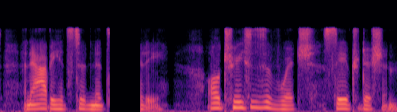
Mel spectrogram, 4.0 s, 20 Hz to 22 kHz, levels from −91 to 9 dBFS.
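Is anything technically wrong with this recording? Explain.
Yes, there's a playback stall from about 1.09 to 1.41 s, roughly 0.32 s where the speech just cuts out mid-flow and then picks back up. What you're hearing is the output going silent because the player most likely starved for data or had its audio thread blocked, so nothing reached the output until it caught up. The band-limited G.722 wideband telephone coding, with nothing above about 7.7 kHz, carries on through it.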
